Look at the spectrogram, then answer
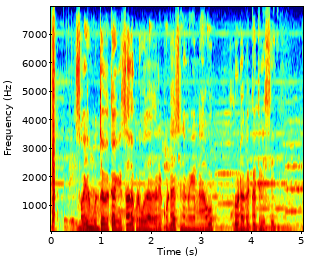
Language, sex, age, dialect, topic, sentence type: Kannada, male, 18-24, Coastal/Dakshin, banking, question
